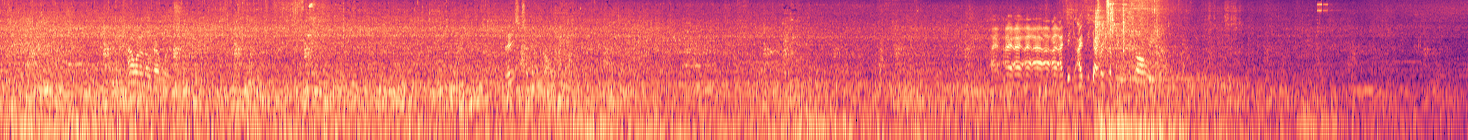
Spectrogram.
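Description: A low mechanical hum drones steadily.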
